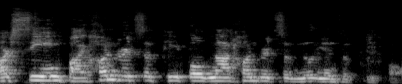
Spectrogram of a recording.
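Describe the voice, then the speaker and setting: Speaking at a fairly slow pace, a man with an American accent has a high pitch and ordinary pitch variation. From New York, the Bronx. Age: 60s. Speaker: video artist and media producer. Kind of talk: conference talk. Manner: hesitant, many fillers.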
